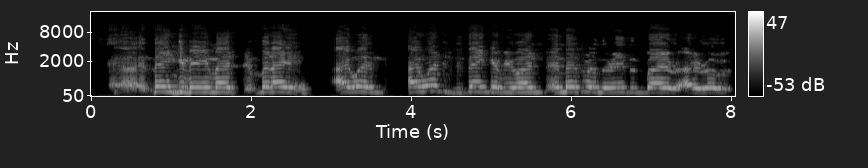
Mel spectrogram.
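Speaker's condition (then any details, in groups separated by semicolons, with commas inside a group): Cerebral palsy; walks with walker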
